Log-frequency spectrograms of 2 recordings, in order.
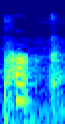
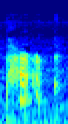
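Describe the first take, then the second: First: The R after the vowel is silent. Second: The R after the vowel is pronounced. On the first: "we don't say in uh, it in park" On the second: "In American thoughts, we pronounce um, every um, written R"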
